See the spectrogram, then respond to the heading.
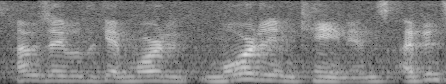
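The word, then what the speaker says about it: Mordenkainen: was able to get Morden Canaans. I've been saying Mordecainan the whole time, but there's an N right there. Morden Canaan. For years, I've known that name, and I've been saying it wrong.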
